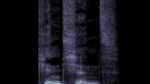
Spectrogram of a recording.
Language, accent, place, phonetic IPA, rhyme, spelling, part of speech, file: German, Germany, Berlin, [ˈkɪntçəns], -ɪntçəns, Kindchens, noun, De-Kindchens.ogg
- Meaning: genitive singular of Kindchen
